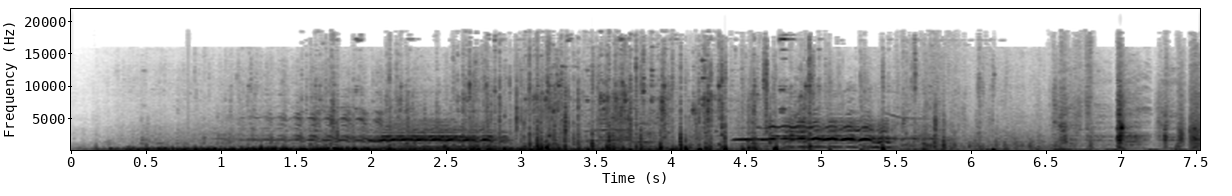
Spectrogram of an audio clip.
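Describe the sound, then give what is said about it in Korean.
A loud mass of Later Jin cavalry horses gallops toward Yonggol mountain fortress to besiege it, with dense, rapid hoofbeats, while horses whinny in two drawn-out neighs, one early and one midway, over the constant rumbling clatter. “지금 후금의 기병들이 몰려와서 성을 포위하고 있습니다.”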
